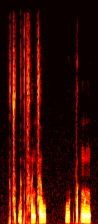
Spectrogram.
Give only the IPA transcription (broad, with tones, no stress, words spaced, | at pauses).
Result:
t͡sʊ˥k̚jɐ˧k̚t͡sʰɐ˨˩nt͡sɐ˧w | wʊ˧k̚fɐ˥k̚mʊ˨ŋ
